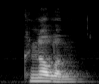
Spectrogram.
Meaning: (verb) 1. to bang, pop 2. to fire, shoot 3. to do something intensely, fire up 4. to fuck; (noun) plural of knal
- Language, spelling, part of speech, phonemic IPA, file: Dutch, knallen, verb / noun, /ˈknɑ.lə(n)/, Nl-knallen.ogg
